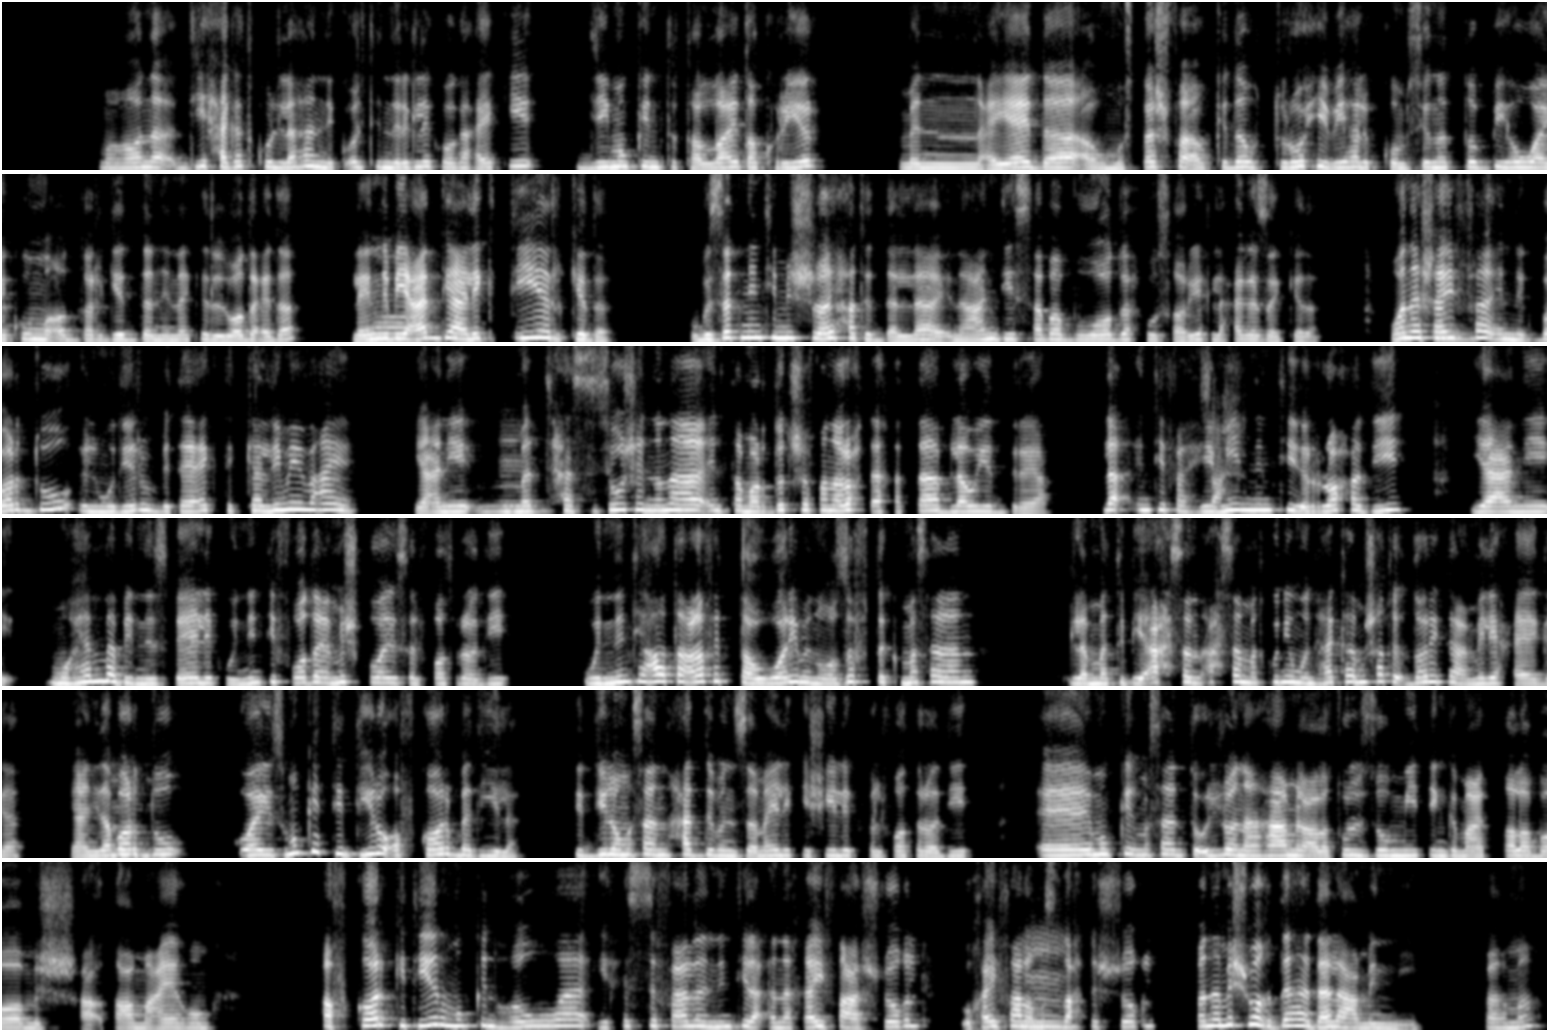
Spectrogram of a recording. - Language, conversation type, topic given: Arabic, advice, إزاي أطلب راحة للتعافي من غير ما مديري يفتكر إن ده ضعف؟
- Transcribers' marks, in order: tapping; in English: "Zoom meeting"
